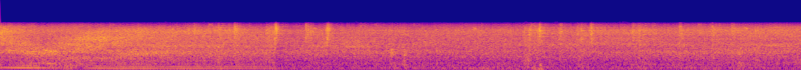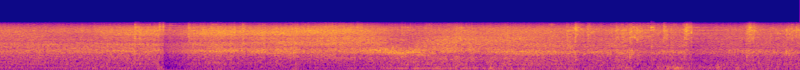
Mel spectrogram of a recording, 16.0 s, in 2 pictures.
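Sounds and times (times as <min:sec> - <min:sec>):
train running noise: 0:00.0 - 0:16.0.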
